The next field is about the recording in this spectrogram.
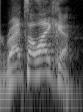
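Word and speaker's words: Ratalaika: pronunciation you're just reminder it's pronounced rata like rats I Lika say it all order right to Lika got it they may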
